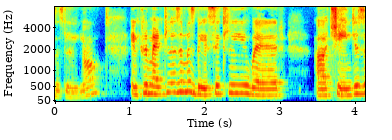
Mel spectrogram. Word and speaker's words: Lindblom: Yeah, there's this thing called incrementalism by, if I'm not wrong, his name is pronounced as Lindblom. The theorist's name is pronounced as Lindblom.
